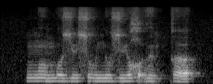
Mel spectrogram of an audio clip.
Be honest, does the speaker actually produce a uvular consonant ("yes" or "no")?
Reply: yes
